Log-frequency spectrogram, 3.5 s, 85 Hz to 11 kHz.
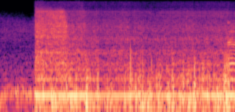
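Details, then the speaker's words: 2012 Toyota Avanza at idle with AC compressor on: a steady, airy rush with a low hum as the original radiator extra fan spins evenly, no rubbing or ticking. The fan also responds to an 80°C engine temperature; it operates normally. "agar kompresor kipas radiatornya akan berputar jadi kipas radiator ini bekerja selain selain berdasarkan temperatur atau suhu mesin 80 derajat tapi juga berdasarkan"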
